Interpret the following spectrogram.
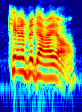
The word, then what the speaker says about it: cannabidiol: Cannabidiol.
